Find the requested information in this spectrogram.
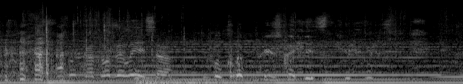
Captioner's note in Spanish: audio hablado en ucraniano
